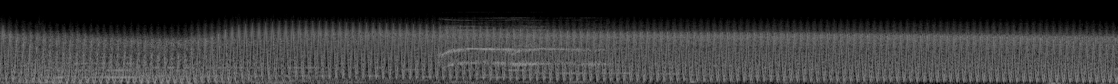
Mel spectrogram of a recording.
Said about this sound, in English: Steve got a laser gun, and he will not take his hand off the trigger until we get 100,000. I won't stop firing it in the direction of all of the people in your banquet hall.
